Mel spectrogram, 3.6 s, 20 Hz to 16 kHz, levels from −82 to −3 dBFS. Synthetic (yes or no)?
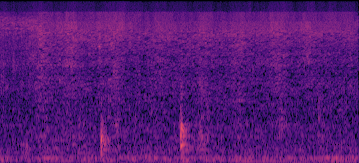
yes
